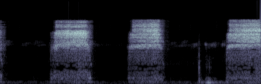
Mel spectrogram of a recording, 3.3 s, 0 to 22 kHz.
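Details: Nighttime nest box with barn owl chicks passing a meal back and forth, 27 March 2024, before 2:06 am; three drawn-out harsh hisses with short silent gaps between them.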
